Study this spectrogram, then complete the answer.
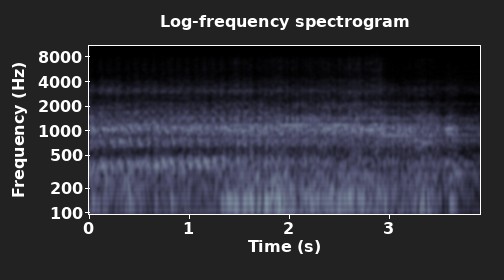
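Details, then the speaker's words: White 4-150 tractor, 3208 Caterpillar V8 diesel, wouldn't start all winter: chugs unevenly trying to fire after priming, then fades out; catches but won't keep running, owner suspects old diesel fuel. "See? Almost. But that's all it'll do. It'll almost start after I pump it up. and then nothing happens."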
